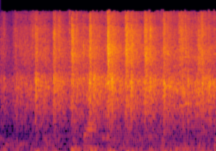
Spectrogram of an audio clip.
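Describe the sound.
An audience applauds steadily for a few seconds, a dense, even wash of many hands clapping with a faint pulsing rhythm and some crowd voices mixed in.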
